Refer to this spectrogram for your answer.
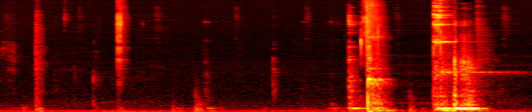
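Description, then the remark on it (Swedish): A bottle of Belgian beer is opened and poured: a few light glassy clicks and clinks, then two loud, short bursts of hiss and fizz near the end. “Öppna den istället så vi får provsmaka den.”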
